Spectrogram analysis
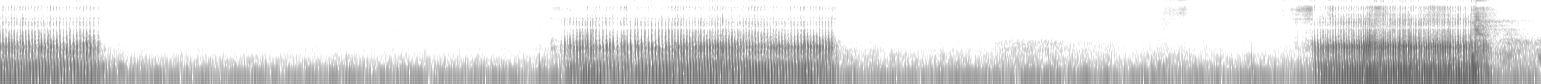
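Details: Puppy named Pixl in deep sleep: three long, rough, rattling snores on inhalation separated by quiet pauses; loud dog snoring.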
